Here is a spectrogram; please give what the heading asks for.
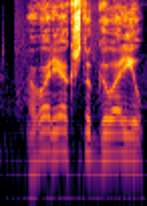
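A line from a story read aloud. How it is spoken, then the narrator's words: Skeptical grunt. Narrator (Russian): хмыкнул Васнецов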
